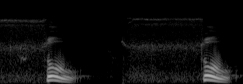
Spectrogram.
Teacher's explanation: huruf Shad ya berdesis jadi adanya penyempitan di mulut sehingga suara ee menajam ya Ada desisan su su jadi tebal karena dia huruf Istia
